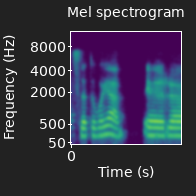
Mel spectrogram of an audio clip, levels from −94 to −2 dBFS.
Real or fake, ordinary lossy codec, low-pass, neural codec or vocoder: fake; Opus, 64 kbps; 7.2 kHz; codec, 16 kHz, 2 kbps, X-Codec, HuBERT features, trained on balanced general audio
